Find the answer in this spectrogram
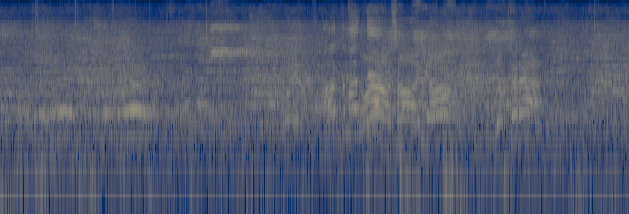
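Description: Wrestlers' feet thudding and scuffing on the mat, with voices shouting in the arena: a run of short rising-and-falling calls about halfway through.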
